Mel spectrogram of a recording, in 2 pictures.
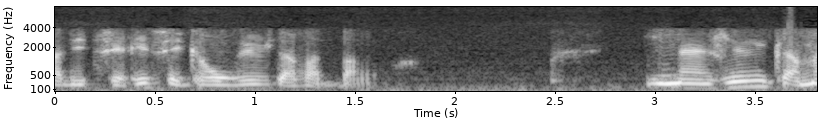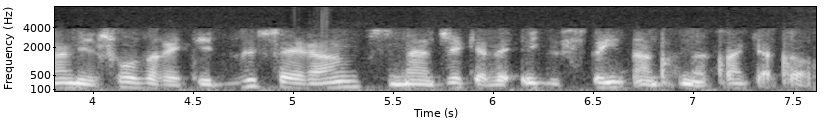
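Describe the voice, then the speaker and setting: His intonation is lively. The man's pitch sits in the medium range. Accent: Quebec. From Quebec, Valleyfield. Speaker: caller. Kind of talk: comedic call-in monologue. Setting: phone call.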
